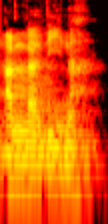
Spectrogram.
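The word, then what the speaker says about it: الَّذِينَ: sini ada kata allina Padahal di atasnya Alif ini di atasnya Alif tidak ada harakat fathah tapi bagi kita yang sudah terbiasa melihat kata ini kita akan mengucapkan alladzina itu kalau kita menggunakan hukum kebiasaan tapi kalau kita menggunakan hukum tajwid maka Alif ini memang sengaja di dalam Quran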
